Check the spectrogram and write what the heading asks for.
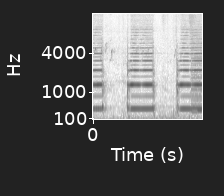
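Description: Workout interval timer beeping the countdown at the end of a work set: even electronic beeps about a second apart, each lasting about half a second.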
